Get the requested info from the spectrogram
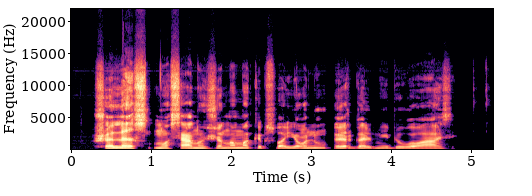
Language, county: Lithuanian, Marijampolė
